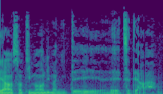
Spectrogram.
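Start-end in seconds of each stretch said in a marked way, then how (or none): none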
